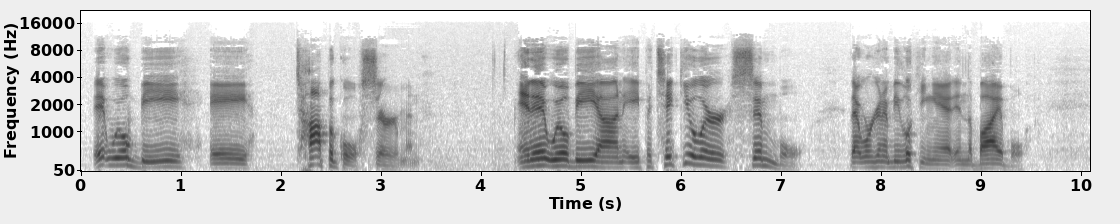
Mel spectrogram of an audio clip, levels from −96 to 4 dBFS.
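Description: At 0.42 to 0.48 s and again at 8.22 to 8.27 s, the sound breaks into a brief chirp, squawk, click or short hole about 50 to 60 ms long. Both blips are damaged data in a compressed stream: a stretch of the encoded bytes was lost or overwritten, so the decoder misread or dropped those frames, lost sync, and had to hunt for the next valid frame header before output resumed.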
